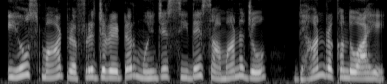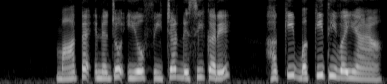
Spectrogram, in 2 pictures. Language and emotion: Sindhi, surprised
